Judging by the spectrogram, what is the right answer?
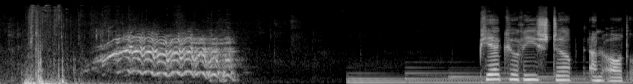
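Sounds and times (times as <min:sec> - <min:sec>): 
horse pulling a carriage whinnying: 0:00.9 - 0:02.5
steady low droning tone: 0:03.5 - 0:06.3
speech: 0:04.8 - 0:06.3.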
